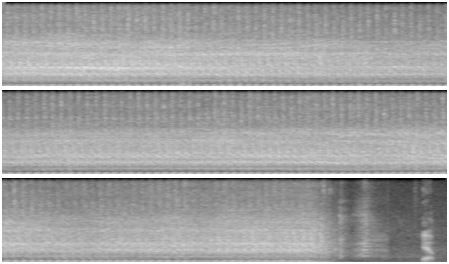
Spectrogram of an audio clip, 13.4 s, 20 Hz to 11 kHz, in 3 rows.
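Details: 2010 Ducati Multistrada 1200 twin, after fitting new high-capacity battery and starter cables to cure slow starting: steady even running beat with no misses or clatter, then shuts off cleanly; engine healthy.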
